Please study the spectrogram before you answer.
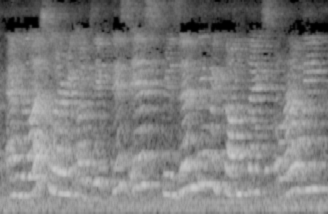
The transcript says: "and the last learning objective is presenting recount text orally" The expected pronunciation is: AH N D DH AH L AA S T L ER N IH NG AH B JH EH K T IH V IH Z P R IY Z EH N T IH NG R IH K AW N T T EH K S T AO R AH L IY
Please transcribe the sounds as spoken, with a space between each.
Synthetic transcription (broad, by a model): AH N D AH L AA S T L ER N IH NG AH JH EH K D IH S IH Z P R IY Z EH N T IH NG W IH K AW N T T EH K S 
